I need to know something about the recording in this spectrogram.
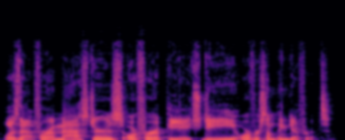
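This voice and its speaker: A male talk show host questioning a caller, pressing for clear answers. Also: on the low side, quick pace, fairly bright tone. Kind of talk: call-in debate.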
